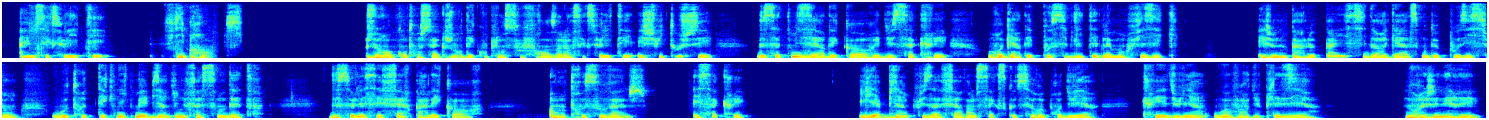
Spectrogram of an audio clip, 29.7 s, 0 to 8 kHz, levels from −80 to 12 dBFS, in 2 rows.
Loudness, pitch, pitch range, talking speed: -20 LUFS, 135 Hz, 125-150 Hz, 175 wpm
